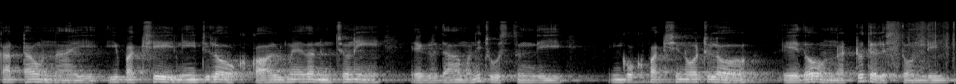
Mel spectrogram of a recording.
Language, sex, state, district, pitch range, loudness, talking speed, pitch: Telugu, male, Andhra Pradesh, Anantapur, 95-115 Hz, -19 LUFS, 105 wpm, 110 Hz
